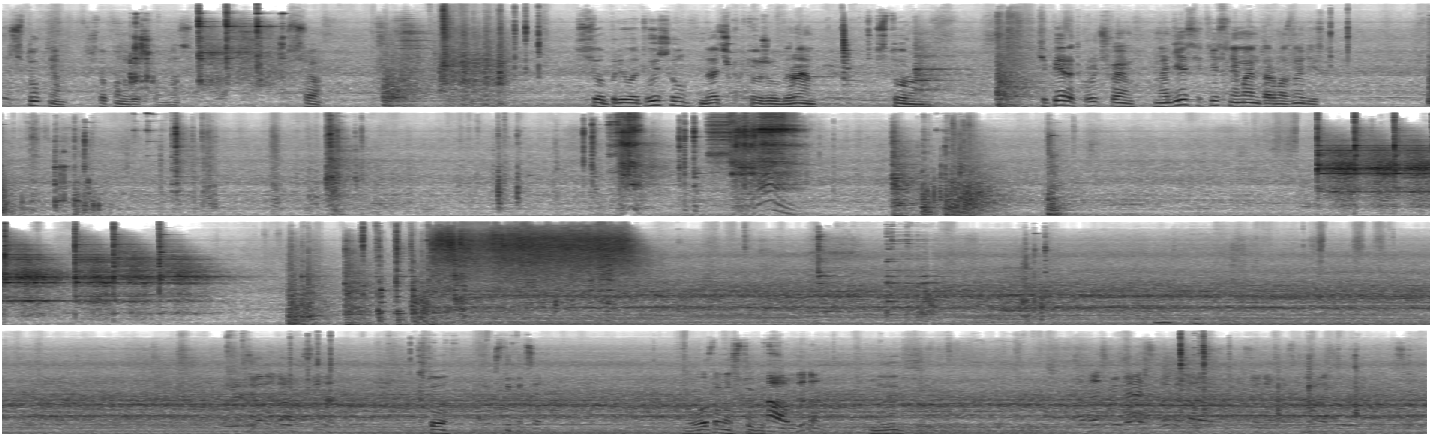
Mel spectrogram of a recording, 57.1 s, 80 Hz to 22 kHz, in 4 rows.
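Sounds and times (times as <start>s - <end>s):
workshop machine hum: 0.0s - 57.0s
metal tools clinking and scraping: 8.4s - 9.6s, 36.7s - 38.2s.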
